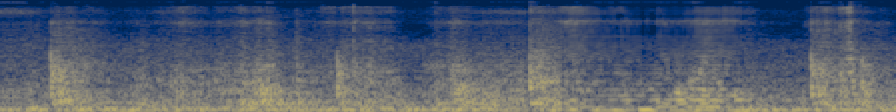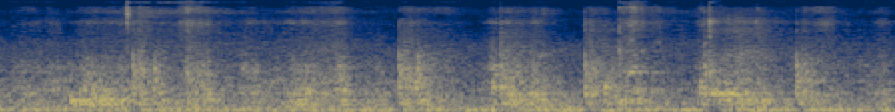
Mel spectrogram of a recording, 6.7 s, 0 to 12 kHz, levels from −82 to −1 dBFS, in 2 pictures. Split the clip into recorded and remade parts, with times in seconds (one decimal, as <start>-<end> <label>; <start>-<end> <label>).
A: 0.0-2.1 recorded; 2.1-2.8 remade; 2.8-6.7 recorded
